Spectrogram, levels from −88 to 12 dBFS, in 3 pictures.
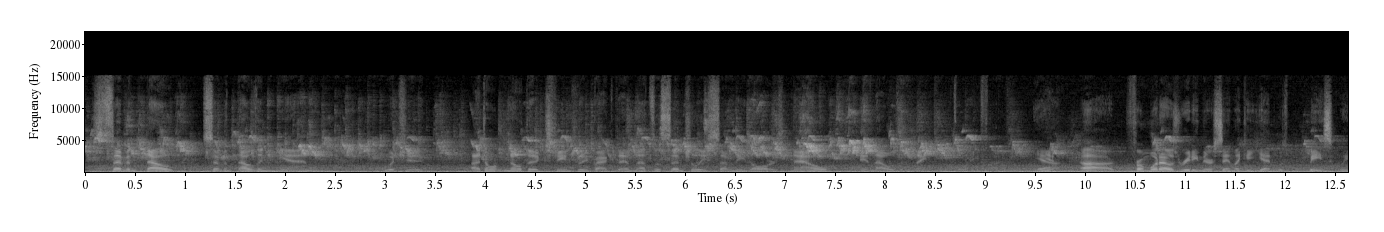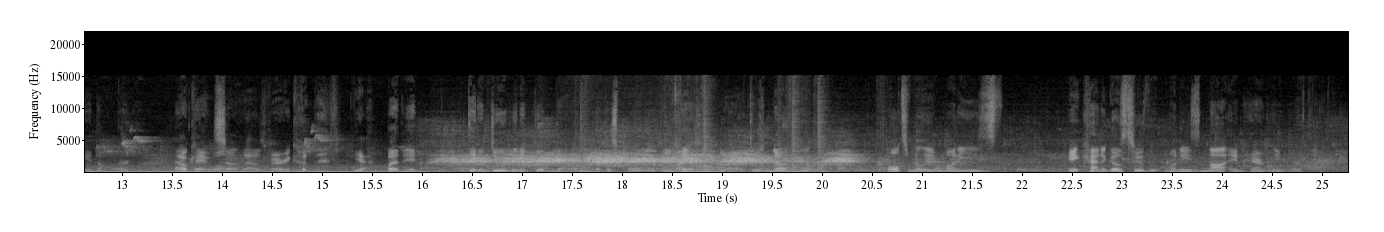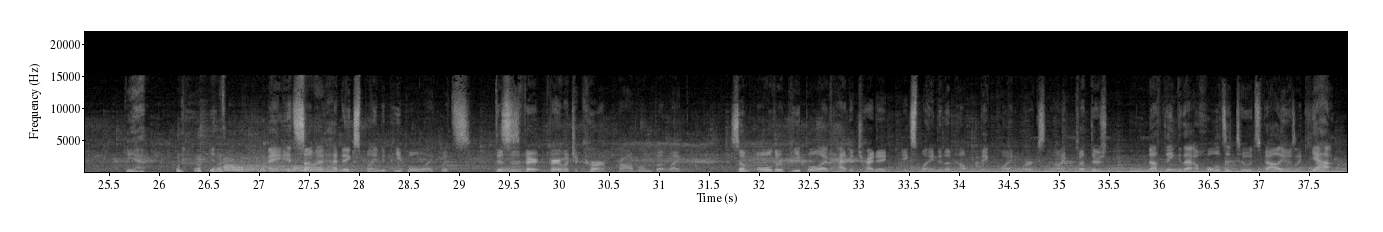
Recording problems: animal sounds; very loud; throughout; 1 dB above the speech

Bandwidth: 15 kHz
